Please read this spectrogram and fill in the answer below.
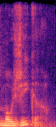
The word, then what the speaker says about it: Mojica: and I think his name is actually pronounced Mojica. – Mojica Marans? – Yeah, I think some of them are kind of rolling it, but some of them are hitting the J kind of hard, and he's in the room, so clearly, you know, he's not objecting to their pronunciation of his name. So, hey, I it's not like a Spanish thing where the J suddenly becomes a completely different letter that it shouldn't be.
